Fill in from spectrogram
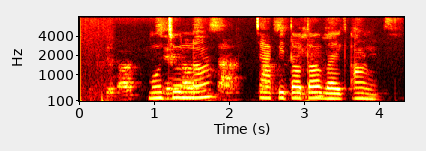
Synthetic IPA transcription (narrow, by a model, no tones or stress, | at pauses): mut͡ʃunːɔ | t͡ʃapit̪ɔt̪ɔbajkanu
